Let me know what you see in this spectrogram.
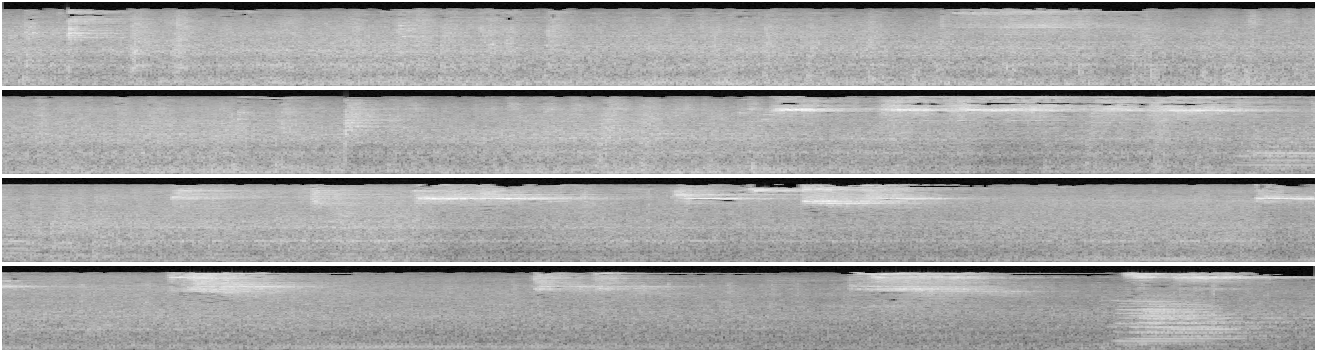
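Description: Container freight train's flatcars rolling past, a steady rumble of wheels on the rails with high-pitched wheel squeals in the second half. Two short horn sounds come through, one about halfway and a louder one near the end as the last car goes by.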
